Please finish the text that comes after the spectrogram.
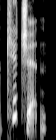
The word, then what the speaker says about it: kitchen: So for kitchen, think of the K at the beginning of cat or car. It's that same sharp, clear sound. Kitchen. Yeah, start with a really firm K sound. Make sure your tongue is pressed up against the back of the roof of your mouth and then release it with a burst of air.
